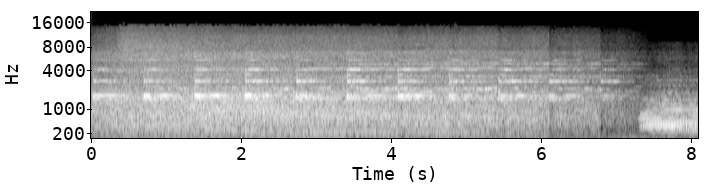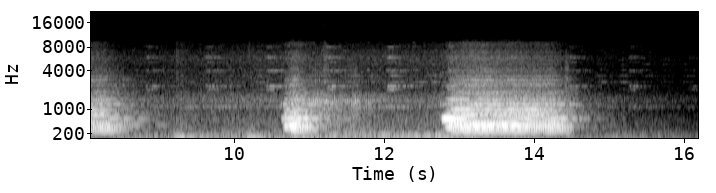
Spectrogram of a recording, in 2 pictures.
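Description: Train noise with a bell ringing in a steady rhythm, cut off abruptly after about seven seconds. Then a multi-chime train horn sounds three times: a long blast, a short one, and a long one.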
